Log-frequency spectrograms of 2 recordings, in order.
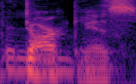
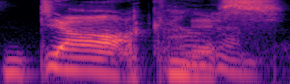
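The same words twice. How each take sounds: First: The word is said flatly, without drama. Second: The word is said with heavy dramatic weight. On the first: The speaker calls it wrong. "You can't just say darkness" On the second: The speaker calls it right. "It's darkness"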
